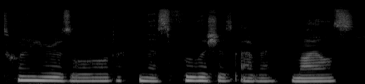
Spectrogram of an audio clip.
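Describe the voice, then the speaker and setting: A woman's voice: sits low, level tone, measured pace, warm tone. A woman voicing a stern, disappointed male head of household in a life-simulation game, scolding in a formal way.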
